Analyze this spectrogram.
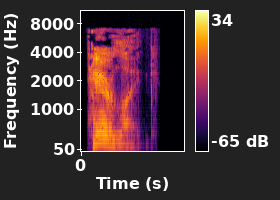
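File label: "hairlike", British English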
